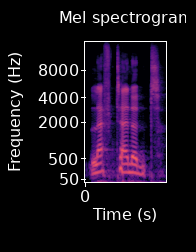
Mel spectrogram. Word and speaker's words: lieutenant: We in the UK, we pronounce this word as lieutenant. Why? Fuck knows. The Queen probably said to do it once.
